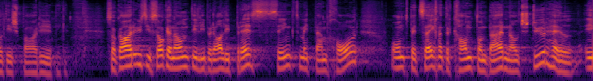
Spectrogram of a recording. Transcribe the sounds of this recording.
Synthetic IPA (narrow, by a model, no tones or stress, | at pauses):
ld̥iəʃpɑːɾyəbɪɡ̥ə | soɡɑːɾysisoɡenɑntilibəɾɑːliprɛsːɪŋktmɪt̚d̥ɛmχoːɾ | ʊntb̥ɛt͡sɛɪχnət̚d̥əɾkʰɑntonbæːɾnɑlsʃtyːɾɦɛlɪ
